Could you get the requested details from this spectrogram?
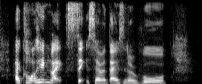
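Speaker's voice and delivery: ordinary delivery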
